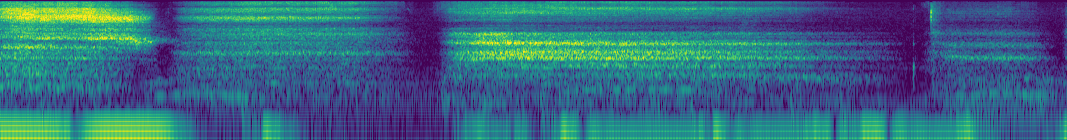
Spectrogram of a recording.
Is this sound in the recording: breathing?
yes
